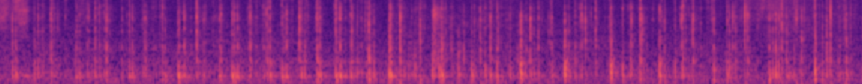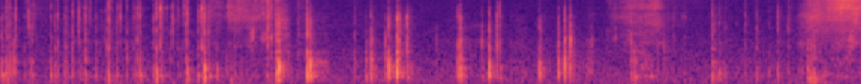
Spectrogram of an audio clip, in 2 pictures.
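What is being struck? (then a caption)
Small closed cardboard box. Fingertips tap a small, hollow, closed black cardboard gift box held in the hands. The result is a fast, dense stream of soft, dry, papery taps with a slight crinkly texture and a hollow midrange knock. The taps grow louder and more spaced out toward the end.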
